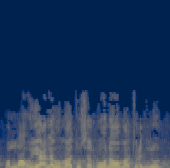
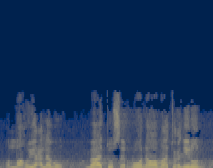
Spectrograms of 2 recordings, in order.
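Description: The two takes are said the same way.

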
